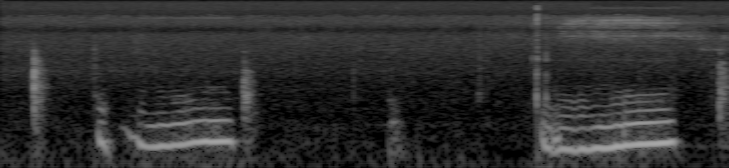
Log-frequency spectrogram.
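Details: Pet cat Rukkun snoring indoors during an afternoon nap: two drawn-out, droning, nasal tonal snores of under a second each, separated by quiet pauses with faint soft clicks and breaths.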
